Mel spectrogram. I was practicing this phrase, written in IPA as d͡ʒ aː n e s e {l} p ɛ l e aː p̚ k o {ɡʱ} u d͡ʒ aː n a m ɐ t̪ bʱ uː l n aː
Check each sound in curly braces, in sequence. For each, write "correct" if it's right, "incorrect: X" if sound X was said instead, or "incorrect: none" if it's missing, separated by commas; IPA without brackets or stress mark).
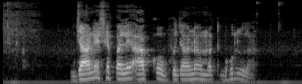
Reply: incorrect: none, incorrect: bʱ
